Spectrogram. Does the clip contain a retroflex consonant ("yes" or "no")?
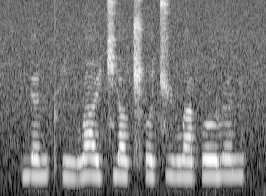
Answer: yes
